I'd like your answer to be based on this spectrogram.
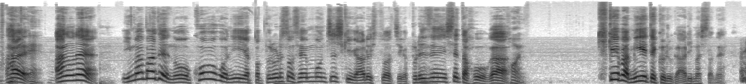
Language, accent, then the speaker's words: Japanese; Chiba, Japan; 千葉県出身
